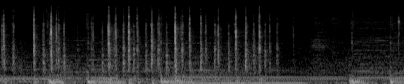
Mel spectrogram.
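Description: Rapid, irregular clicking, like keys being typed, from a logo-transition sound effect, over steady background music. The clicking thins out near the end.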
